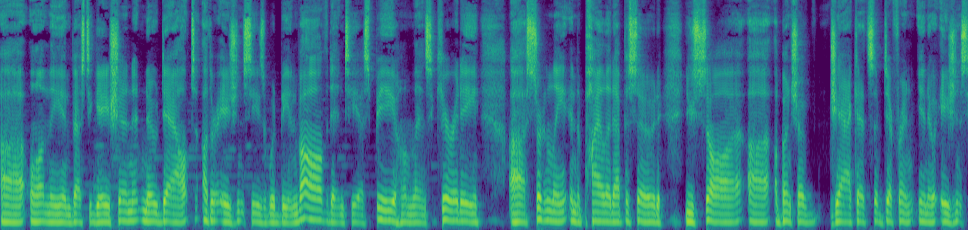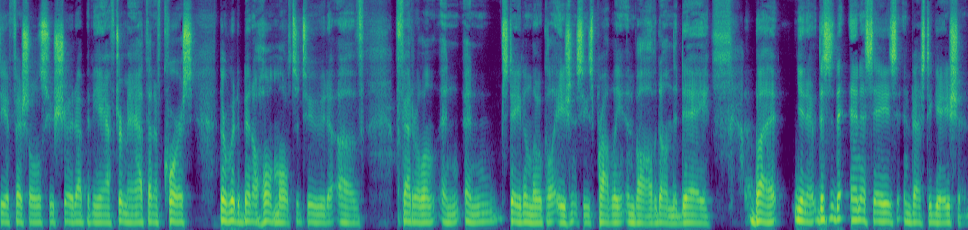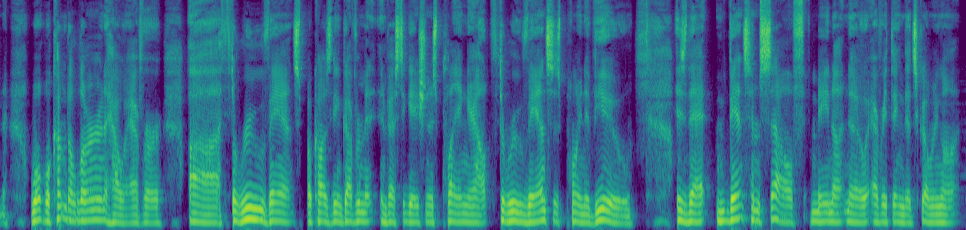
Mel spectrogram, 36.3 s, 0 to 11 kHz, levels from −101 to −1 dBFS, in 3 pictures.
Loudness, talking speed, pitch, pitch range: -21 LUFS, 170 wpm, 125 Hz, 115-135 Hz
